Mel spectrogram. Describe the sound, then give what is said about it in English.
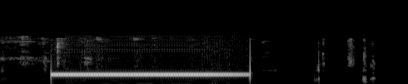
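A telephone dial tone sounds while a cell phone number is dialed: a steady, loud, constant tone held about two seconds, then a few faint, brief tones after a short silence. “dialing your cell.”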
